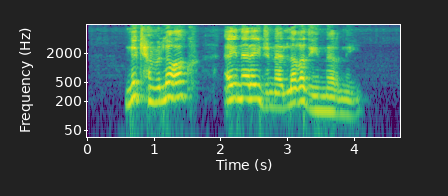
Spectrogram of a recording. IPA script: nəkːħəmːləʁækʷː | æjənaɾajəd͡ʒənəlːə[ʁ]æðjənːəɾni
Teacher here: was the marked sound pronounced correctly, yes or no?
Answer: yes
